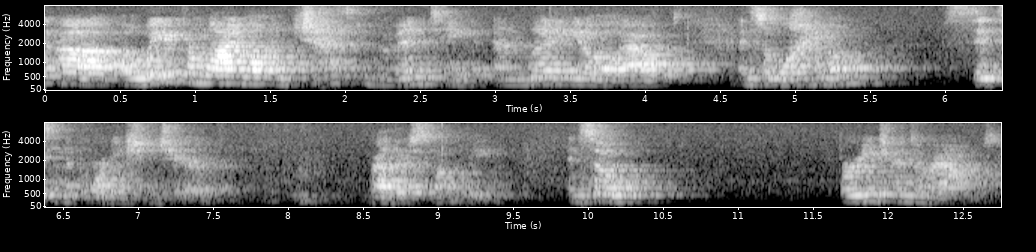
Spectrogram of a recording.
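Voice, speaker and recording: A woman's voice: on the high side, fairly bright tone. A woman pastor giving an earnest, storytelling sermon in a church. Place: church sanctuary. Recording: echoey church hall, far-off mic.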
